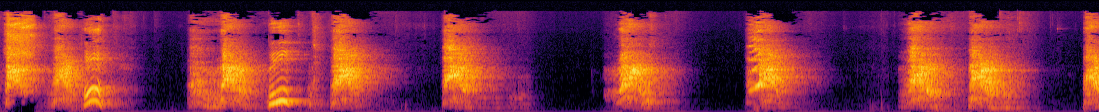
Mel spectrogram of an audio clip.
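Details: Miniature poodle barking at home during efforts to get rid of a mouse, single sharp barks and short doubles spaced about one second apart, some with a whining rising tone, in a small room.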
